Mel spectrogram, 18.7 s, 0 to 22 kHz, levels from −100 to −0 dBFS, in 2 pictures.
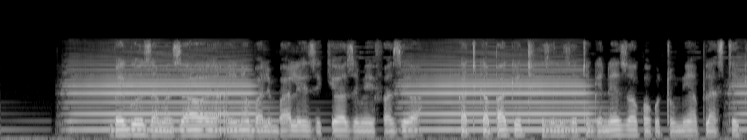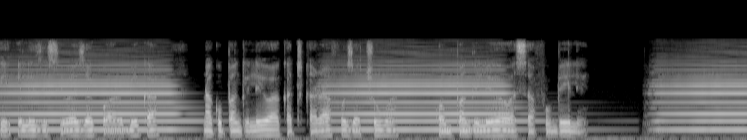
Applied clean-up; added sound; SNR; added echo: none; Bowed string instrument; 2 dB; none.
